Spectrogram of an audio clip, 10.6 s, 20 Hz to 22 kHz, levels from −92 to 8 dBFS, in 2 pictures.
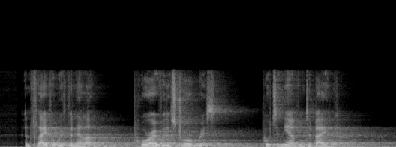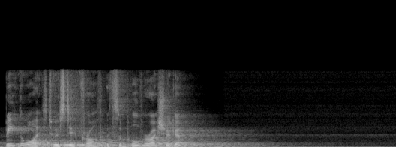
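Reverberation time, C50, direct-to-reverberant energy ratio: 2.6 s, 6.5 dB, 6.0 dB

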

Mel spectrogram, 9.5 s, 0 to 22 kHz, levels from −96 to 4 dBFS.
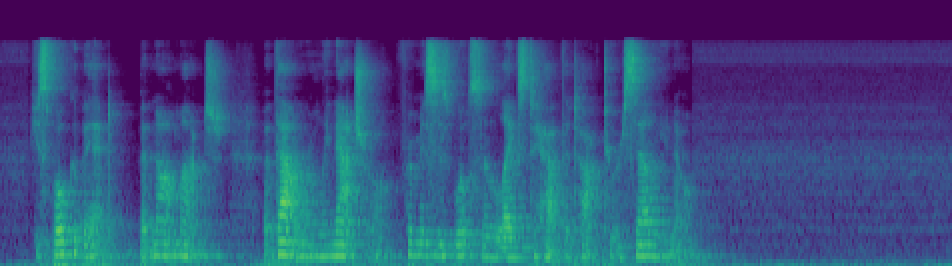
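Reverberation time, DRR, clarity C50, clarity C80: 0.80 s, 1.0 dB, 8.5 dB, 12.0 dB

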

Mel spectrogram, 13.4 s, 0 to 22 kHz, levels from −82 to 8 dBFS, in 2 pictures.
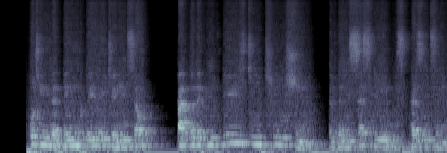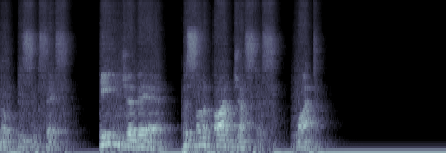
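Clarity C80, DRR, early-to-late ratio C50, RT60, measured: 9.5 dB, -7.0 dB, 5.5 dB, 0.55 s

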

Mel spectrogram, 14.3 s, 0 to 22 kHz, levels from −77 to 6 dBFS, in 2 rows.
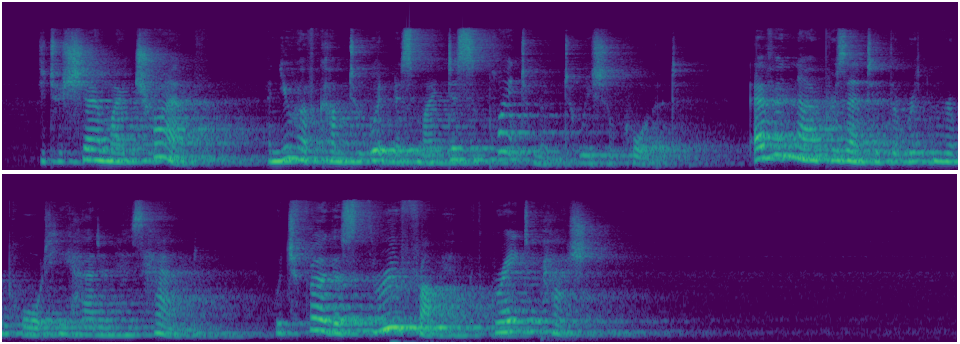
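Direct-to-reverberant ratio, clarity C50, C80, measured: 2.0 dB, 5.5 dB, 7.0 dB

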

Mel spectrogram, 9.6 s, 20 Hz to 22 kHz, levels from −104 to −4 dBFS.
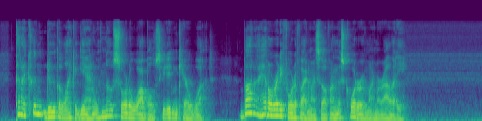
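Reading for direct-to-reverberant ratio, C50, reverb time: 10.0 dB, 13.5 dB, 0.60 s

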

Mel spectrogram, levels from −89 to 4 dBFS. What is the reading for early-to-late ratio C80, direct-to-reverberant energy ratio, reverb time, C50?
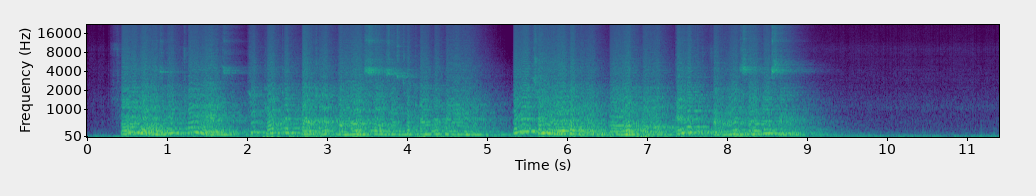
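3.5 dB, -1.5 dB, 1.7 s, 1.5 dB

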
